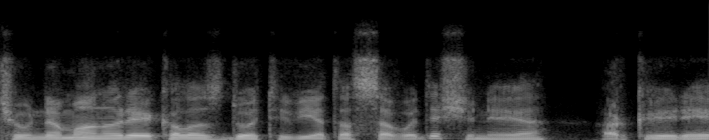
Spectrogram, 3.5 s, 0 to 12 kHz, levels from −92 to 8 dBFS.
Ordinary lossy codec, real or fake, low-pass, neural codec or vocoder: Opus, 24 kbps; fake; 7.2 kHz; codec, 16 kHz, 0.5 kbps, X-Codec, WavLM features, trained on Multilingual LibriSpeech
